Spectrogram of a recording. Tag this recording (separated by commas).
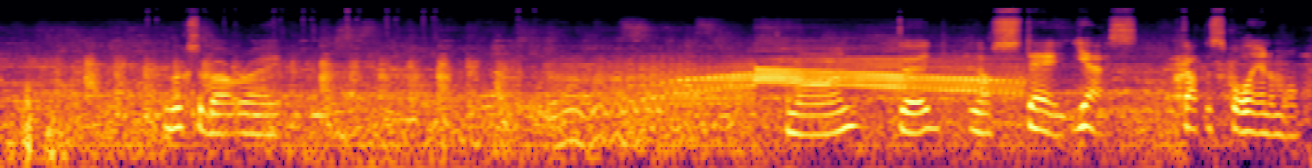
Speech, Music, inside a public space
